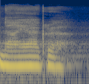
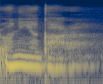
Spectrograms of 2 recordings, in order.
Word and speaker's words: Niagara: The cataract of Niagara, properly pronounced Niagara or Oniagara, is as fatal as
